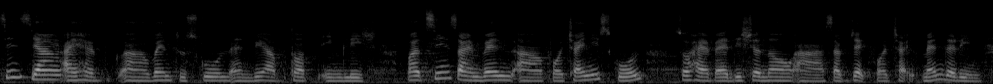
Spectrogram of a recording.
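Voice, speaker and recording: A woman with a Cantonese accent at a fairly slow pace, with ordinary pitch variation and music in the background. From Penampang, Sabah, Malaysia. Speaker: religious sister. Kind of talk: casual interview. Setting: studio.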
